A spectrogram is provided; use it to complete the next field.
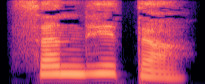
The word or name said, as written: ಸಂತತಿ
